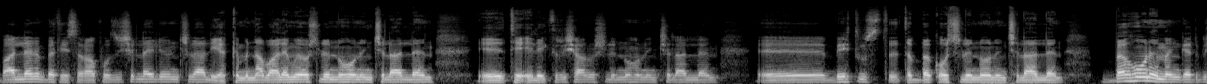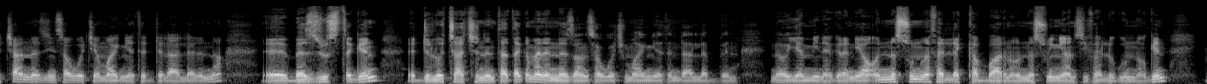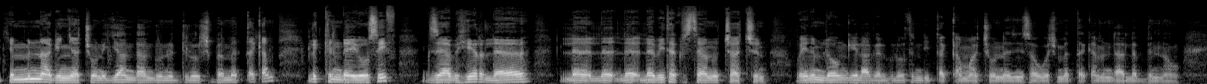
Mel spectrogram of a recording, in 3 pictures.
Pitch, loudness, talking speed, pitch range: 100 Hz, -18 LUFS, 110 wpm, 95-110 Hz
